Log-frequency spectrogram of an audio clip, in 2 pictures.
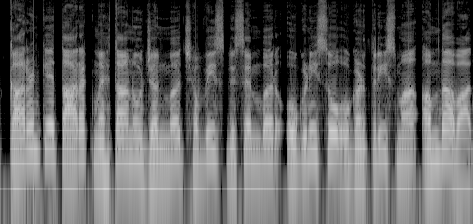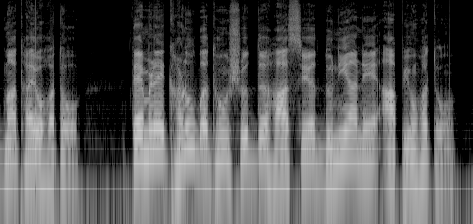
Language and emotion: Gujarati, neutral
